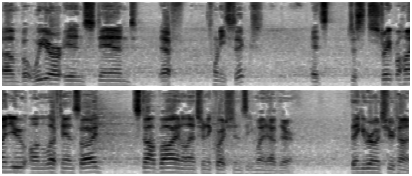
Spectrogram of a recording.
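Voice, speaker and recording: A man with a fairly high voice speaks at a fairly quick pace but takes long, frequent pauses. Noticeable background noise is present. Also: ordinary pitch variation. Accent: American. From United States. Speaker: marketing executive. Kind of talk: conference talk. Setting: stage with audience. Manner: animated.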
